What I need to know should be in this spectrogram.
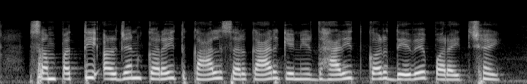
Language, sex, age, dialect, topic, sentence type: Maithili, female, 60-100, Southern/Standard, banking, statement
